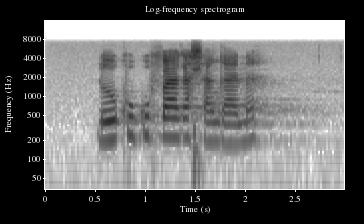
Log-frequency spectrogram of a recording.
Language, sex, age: South Ndebele, female, 18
